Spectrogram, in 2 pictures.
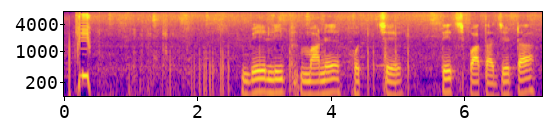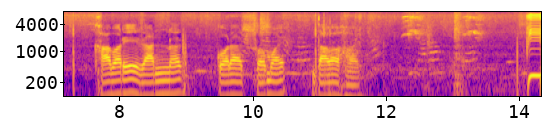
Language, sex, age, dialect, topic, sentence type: Bengali, male, 41-45, Standard Colloquial, agriculture, statement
